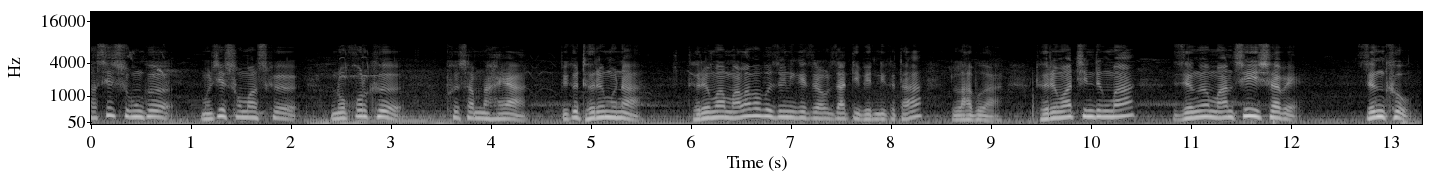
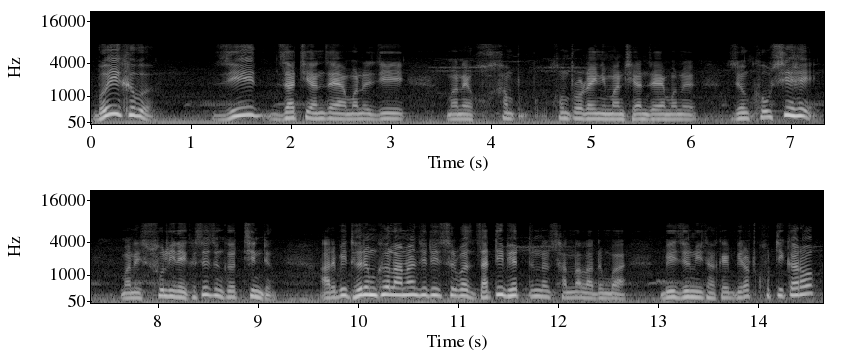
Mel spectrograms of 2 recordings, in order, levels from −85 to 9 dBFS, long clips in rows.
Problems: constant background noise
